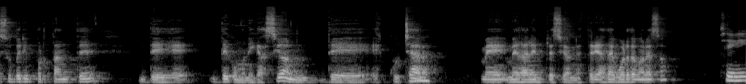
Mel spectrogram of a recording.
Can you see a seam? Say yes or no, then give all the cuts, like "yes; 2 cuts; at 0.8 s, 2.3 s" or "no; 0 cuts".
no; 0 cuts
